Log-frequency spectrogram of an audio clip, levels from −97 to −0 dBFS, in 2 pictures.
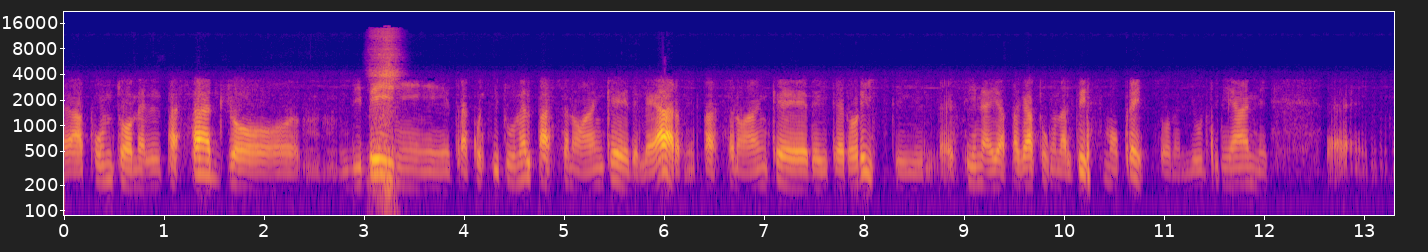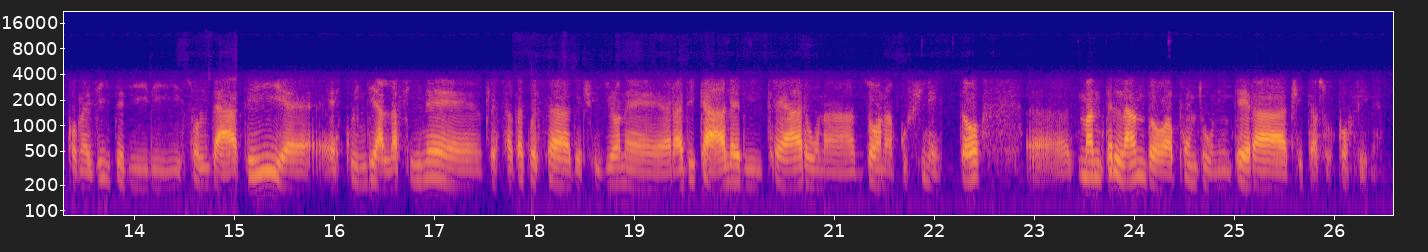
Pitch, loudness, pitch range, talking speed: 100 Hz, -27 LUFS, 95-115 Hz, 120 wpm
